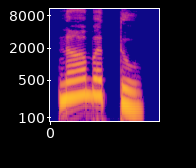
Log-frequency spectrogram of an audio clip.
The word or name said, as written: ನೌಬತ್ತು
